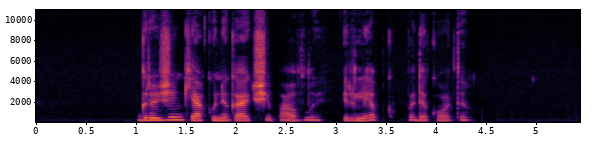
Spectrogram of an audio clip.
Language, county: Lithuanian, Kaunas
